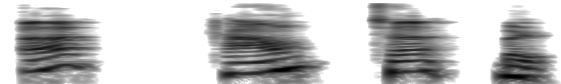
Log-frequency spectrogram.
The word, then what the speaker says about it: accountable: b l e and this word divides itself into four syllables and the syllables are syllable one is a syllable two is Count syllable three is TA and syllable 4 is built so now fairly easy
